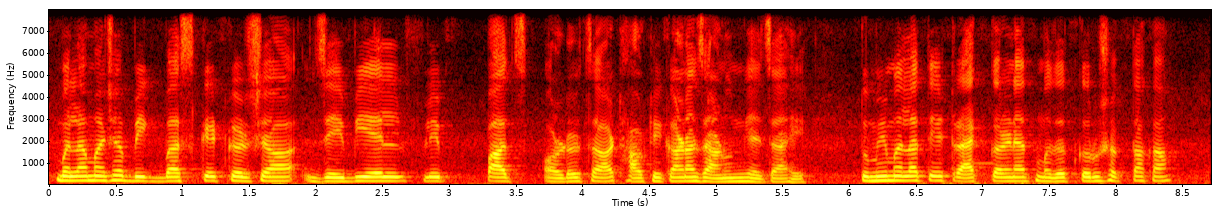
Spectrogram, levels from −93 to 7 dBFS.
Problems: none marked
